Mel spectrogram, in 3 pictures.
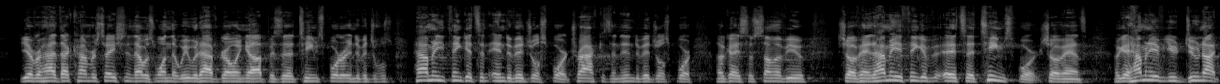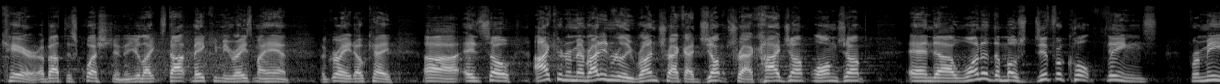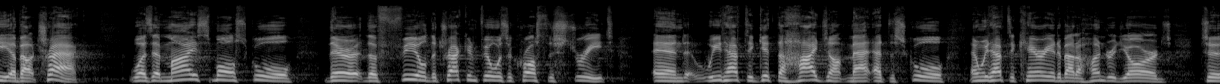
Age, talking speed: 40-59, 235 wpm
